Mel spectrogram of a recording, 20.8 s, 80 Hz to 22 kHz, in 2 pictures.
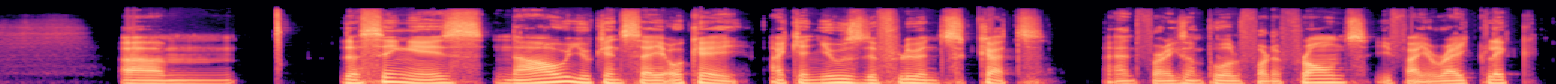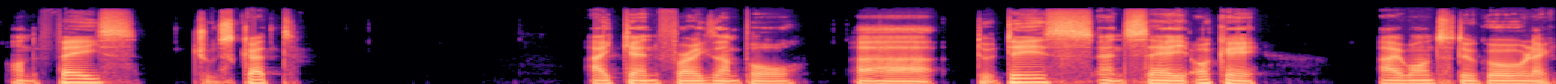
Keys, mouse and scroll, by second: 7.3 middle click, 8.3 right click, 9.3-10.1 scroll down 2, 11.1 middle click, 11.7 shift+middle click, 12.8 click, 15.8 click, 18.1 shift+click.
